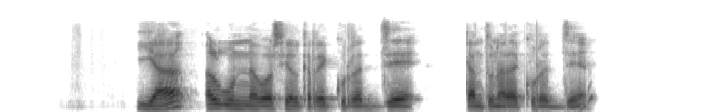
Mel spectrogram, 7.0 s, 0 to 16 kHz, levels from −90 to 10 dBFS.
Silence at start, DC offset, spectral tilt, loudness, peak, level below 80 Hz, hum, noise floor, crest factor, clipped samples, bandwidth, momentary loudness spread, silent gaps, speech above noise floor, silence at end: 1.35 s; under 0.1%; -6 dB/octave; -18 LUFS; -2 dBFS; -62 dBFS; none; -78 dBFS; 16 dB; under 0.1%; 7.8 kHz; 8 LU; 4.35-4.65 s; 60 dB; 1.1 s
